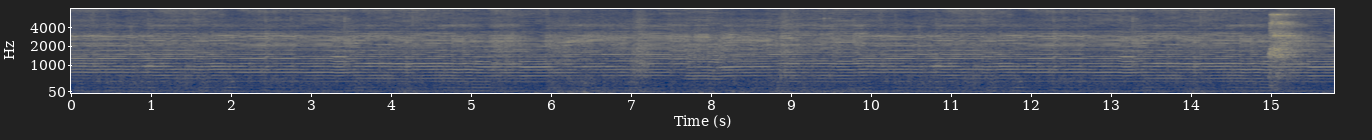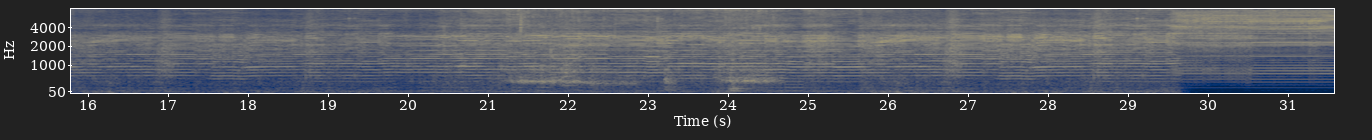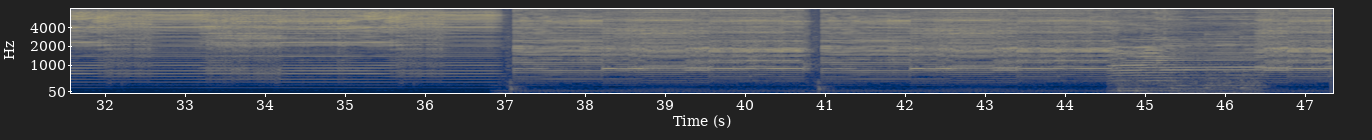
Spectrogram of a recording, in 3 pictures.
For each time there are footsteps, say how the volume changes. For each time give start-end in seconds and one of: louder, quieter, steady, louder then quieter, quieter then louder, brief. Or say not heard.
not heard.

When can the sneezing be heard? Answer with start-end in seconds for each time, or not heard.
15.0-15.4.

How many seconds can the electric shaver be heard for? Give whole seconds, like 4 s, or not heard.
47 s.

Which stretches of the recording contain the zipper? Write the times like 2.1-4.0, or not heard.
not heard.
